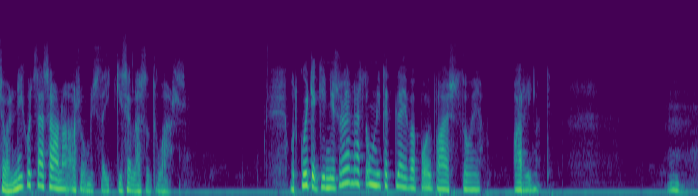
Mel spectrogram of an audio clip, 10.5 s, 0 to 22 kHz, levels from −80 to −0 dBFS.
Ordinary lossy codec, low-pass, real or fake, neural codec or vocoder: AAC, 64 kbps; 10.8 kHz; real; none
